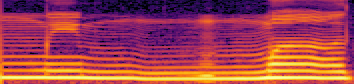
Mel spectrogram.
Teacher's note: اس میم پر تشدید ہے تو اس پر غنہ کیا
